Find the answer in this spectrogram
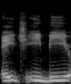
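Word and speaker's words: H-E-B: Is it H EB or is it Heb? I don't know how you say that. Heb is legit. H EB. Okay. They're in Texas. Okay. H EB is how you say it.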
